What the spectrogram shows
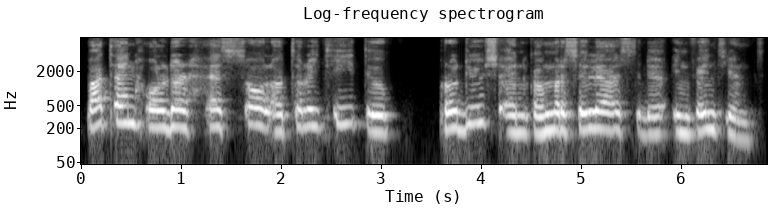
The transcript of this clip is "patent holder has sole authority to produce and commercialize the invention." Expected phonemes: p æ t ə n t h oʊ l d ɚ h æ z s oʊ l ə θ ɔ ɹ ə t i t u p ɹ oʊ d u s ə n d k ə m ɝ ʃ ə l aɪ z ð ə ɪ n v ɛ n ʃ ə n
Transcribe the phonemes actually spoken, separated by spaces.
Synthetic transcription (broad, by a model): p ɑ t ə n h oʊ l d ɚ h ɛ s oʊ l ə t ɔ ɹ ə t i t u p ɹ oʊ d u s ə n k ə m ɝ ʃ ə l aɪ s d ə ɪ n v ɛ n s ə n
